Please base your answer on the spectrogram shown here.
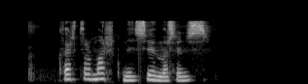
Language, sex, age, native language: Icelandic, female, 20-29, Icelandic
